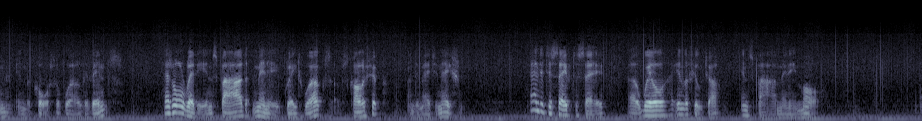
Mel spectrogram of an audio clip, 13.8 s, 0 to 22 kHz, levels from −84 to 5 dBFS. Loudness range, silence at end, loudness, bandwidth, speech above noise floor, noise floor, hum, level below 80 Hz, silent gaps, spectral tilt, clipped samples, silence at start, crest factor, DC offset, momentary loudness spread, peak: 7 LU; 0 s; -32 LUFS; 15 kHz; 20 dB; -52 dBFS; none; -52 dBFS; none; -5.5 dB/octave; under 0.1%; 0 s; 22 dB; under 0.1%; 24 LU; -12 dBFS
